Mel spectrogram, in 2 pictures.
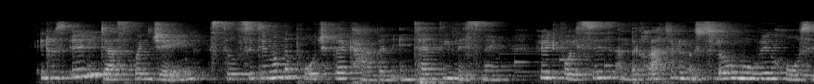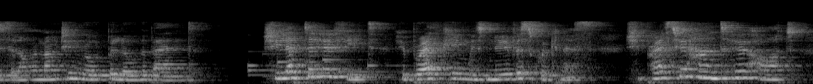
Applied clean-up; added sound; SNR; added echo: neural separator model SepFormer DNS4.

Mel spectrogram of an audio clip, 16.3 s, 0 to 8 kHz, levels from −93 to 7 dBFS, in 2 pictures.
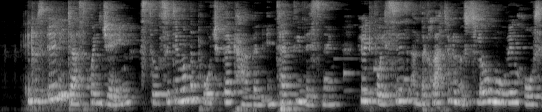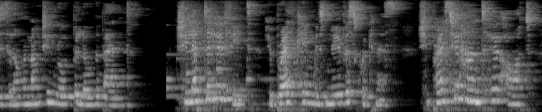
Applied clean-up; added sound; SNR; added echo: classical method WPE with log-MMSE.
